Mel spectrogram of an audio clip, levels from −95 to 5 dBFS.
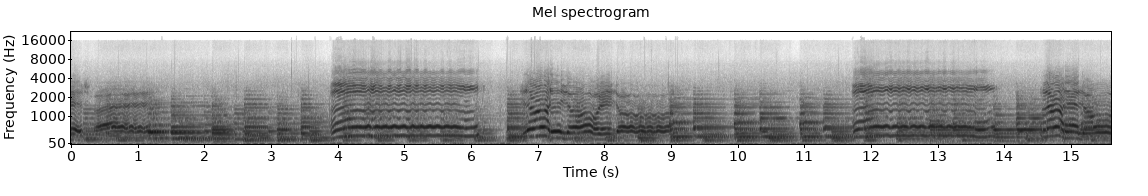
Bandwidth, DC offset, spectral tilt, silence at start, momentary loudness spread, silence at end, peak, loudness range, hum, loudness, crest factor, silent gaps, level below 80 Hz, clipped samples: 8.2 kHz; under 0.1%; -6.5 dB/octave; 0 s; 7 LU; 0 s; -2 dBFS; 3 LU; none; -12 LUFS; 10 dB; none; -46 dBFS; under 0.1%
